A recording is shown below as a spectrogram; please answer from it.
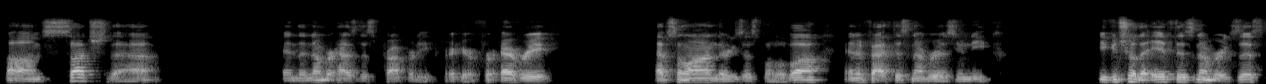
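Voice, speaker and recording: Young male instructor, very low voice, relaxed lecture delivery with restarts, roomy sound. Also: normal speed. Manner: informal, restarts words, thinks aloud with fillers. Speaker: math instructor. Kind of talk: recorded lecture. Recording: roomy echo.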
